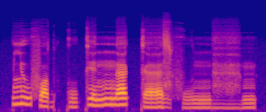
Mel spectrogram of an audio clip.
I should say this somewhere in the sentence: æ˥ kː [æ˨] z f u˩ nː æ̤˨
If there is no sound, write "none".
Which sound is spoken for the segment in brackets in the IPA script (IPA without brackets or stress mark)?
æː˨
